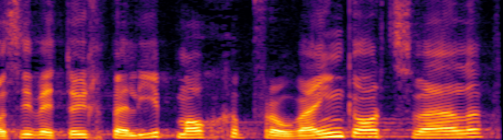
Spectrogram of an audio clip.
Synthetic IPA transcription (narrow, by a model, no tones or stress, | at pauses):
ɑsiʋɛt̪ːœʏχb̥eliəp̚tmɑχːəpfɾaʊwʋæɪnɡ̥ɑːɾtt͡sʋɛːlə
